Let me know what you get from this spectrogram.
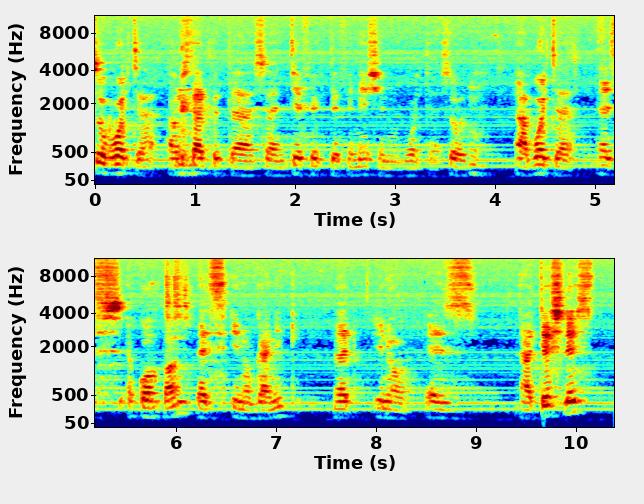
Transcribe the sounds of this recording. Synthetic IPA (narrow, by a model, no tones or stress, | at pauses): sovwɔtəalstatwɪðəsajə̃ntifɪk̚dɛfɪnɪʃɔ̃nɔvwɔtʰə̰so | əwɔtə | ɪsəkɔ̃mpãʊ̃ndðatsɪ̃nɔɡanɪk | ðat̚ | junoɪz | atɛslɛs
